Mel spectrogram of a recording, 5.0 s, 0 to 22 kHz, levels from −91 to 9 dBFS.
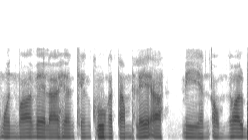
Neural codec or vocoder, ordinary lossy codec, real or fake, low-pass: none; none; real; 5.4 kHz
